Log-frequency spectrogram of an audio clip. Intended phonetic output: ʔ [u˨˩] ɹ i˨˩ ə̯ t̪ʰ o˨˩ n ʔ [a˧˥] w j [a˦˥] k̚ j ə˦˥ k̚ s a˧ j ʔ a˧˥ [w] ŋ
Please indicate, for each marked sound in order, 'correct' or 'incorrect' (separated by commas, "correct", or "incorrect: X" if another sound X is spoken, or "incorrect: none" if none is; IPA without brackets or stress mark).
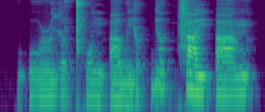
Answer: correct, incorrect: a˨˩˨, incorrect: ə˦˥, incorrect: none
